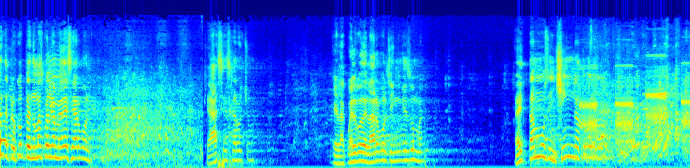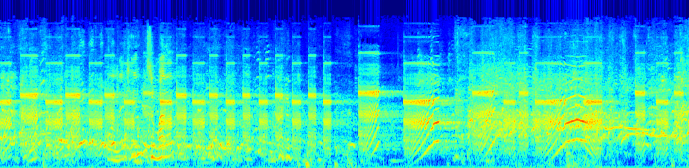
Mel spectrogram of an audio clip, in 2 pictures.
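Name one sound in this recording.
A man sings loudly into a microphone over a loudspeaker.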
